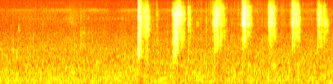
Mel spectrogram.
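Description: Crunchy food being chewed close to the microphone: seven loud crisp crunches, about two a second, starting about three seconds in.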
